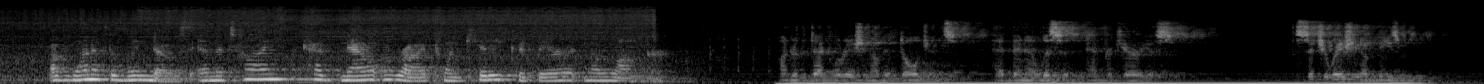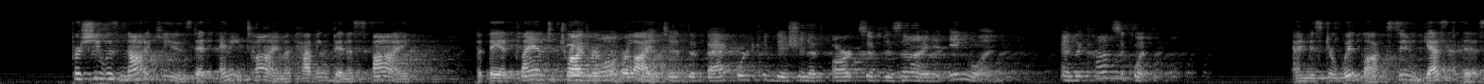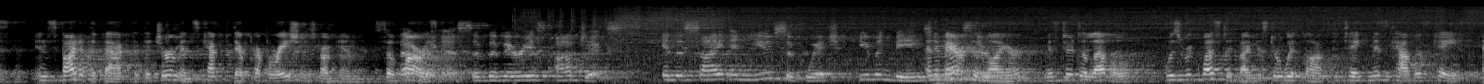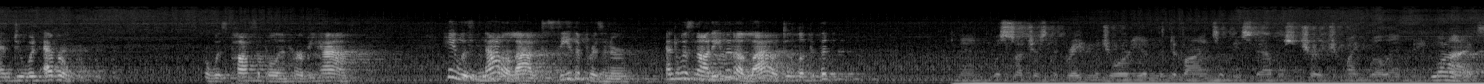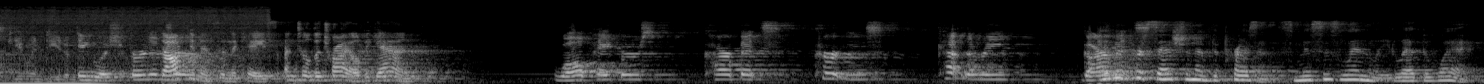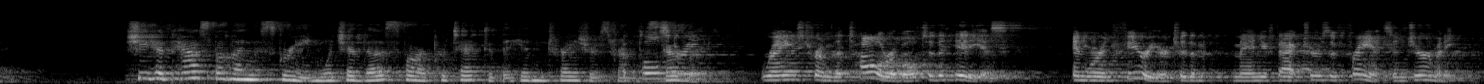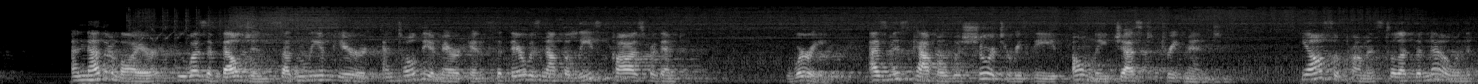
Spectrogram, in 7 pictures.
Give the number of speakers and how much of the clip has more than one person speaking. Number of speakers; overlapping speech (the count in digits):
4, about 6%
